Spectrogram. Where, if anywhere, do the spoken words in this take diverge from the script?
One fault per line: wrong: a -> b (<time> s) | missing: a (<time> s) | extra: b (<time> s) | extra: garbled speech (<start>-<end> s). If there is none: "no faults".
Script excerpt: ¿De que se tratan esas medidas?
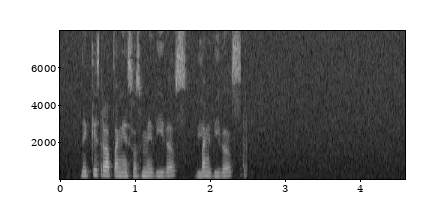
missing: se (0.5 s)
extra: garbled speech (1.8-2.5 s)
